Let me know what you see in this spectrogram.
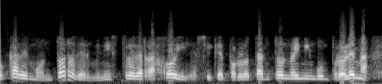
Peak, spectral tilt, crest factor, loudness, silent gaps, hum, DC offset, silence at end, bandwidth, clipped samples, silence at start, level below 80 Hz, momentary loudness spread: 0 dBFS; -6.5 dB/octave; 12 dB; -13 LUFS; none; none; under 0.1%; 0 s; 8.6 kHz; 0.4%; 0 s; -50 dBFS; 9 LU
